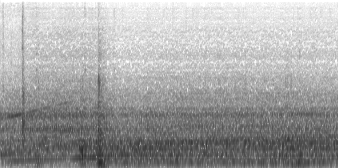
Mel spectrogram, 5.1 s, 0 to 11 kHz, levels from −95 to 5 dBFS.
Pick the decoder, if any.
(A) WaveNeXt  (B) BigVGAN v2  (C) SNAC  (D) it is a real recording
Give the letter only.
D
